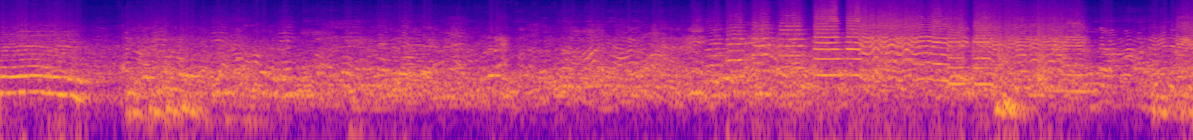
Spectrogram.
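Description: A large crowd chatters and calls out all around, close by.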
